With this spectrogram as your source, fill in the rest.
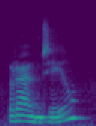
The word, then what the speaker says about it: Bruynzeel: made with these pencils it's a Dutch brand brown gel difficult to pronounce for people who don't speak Dutch brown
